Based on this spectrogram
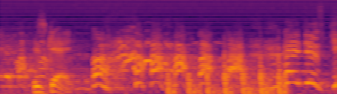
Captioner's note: knock on door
